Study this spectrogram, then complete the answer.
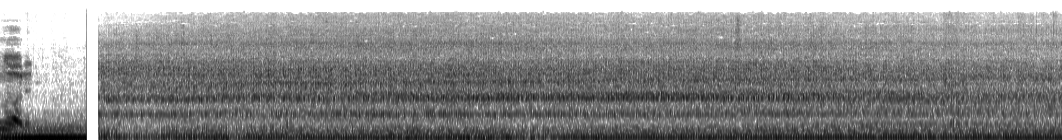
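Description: A diesel pickup idles.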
